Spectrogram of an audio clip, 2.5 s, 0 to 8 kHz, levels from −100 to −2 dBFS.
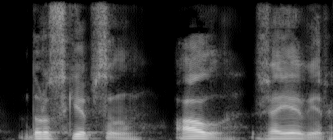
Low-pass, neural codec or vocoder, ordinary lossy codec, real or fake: none; codec, 16 kHz, 4 kbps, X-Codec, WavLM features, trained on Multilingual LibriSpeech; none; fake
